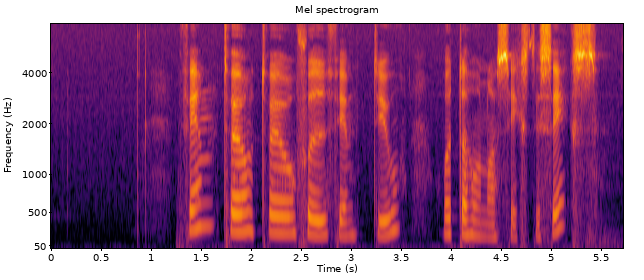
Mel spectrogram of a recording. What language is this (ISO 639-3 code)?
swe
